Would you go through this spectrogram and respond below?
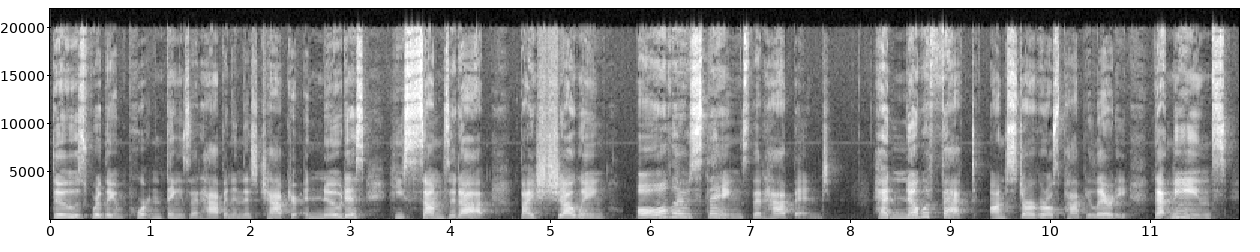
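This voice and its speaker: A woman's voice: mid-range voice, animated, measured pace, fairly bright tone. A woman reading a novel aloud as a teacher and explaining it directly to her students.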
